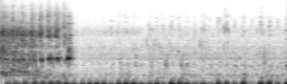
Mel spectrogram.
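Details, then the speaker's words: Honda Beat FI injection scooter with rough starter, idle always high and heavy fuel use: starter whir then quick, busy, noticeably fast and slightly uneven idle pulse; high idle speed. "motor ini langsamnya selalu tinggi motor ini langsamnya selalu tinggi kemudian Borus bensin ya teman-teman"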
